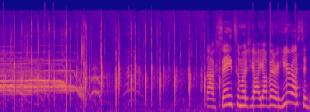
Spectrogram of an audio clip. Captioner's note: cheers and applause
